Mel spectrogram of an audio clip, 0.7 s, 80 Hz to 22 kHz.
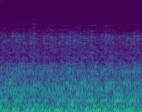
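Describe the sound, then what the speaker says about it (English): Toyota MR2 engine idling steadily after its surging has stopped, a low, even hum held close and alone with no voices over it. "That's why it's idling now when it wasn't before."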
